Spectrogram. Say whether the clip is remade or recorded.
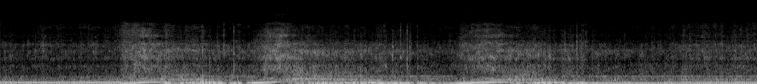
remade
